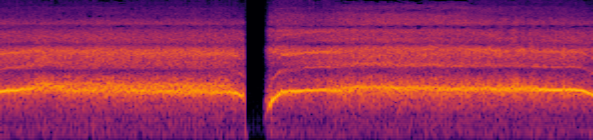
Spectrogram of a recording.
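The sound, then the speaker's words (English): Two loud, shrill screaming blasts from a death whistle being blown and modulated, a human-like shriek with a rough edge, separated by a brief gap; the second blast is longer and ends with a falling pitch. “he had the death whistle”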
